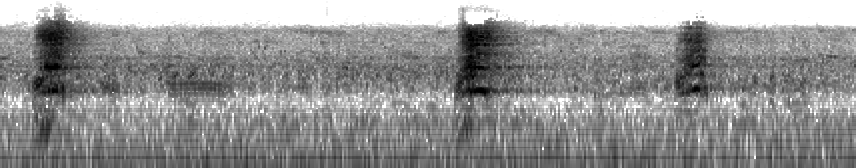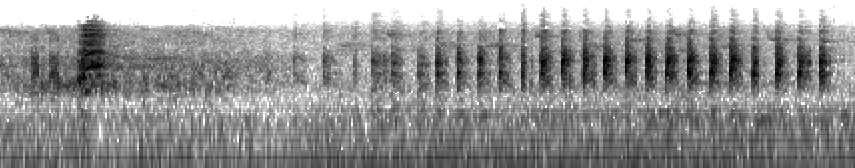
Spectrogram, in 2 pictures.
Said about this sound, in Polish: Najczęstszym jest gwałtowne, skrzekliwe krakanie. Jest to głos wydawany przez czaplę podczas lotu lub też w sytuacji, kiedy spłoszony ptak zrywa się do lotu. Głos ten można usłyszeć poza koloniami lęgowymi i w różnych porach roku.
